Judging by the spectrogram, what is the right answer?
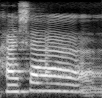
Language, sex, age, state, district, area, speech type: Sanskrit, female, 30-45, Karnataka, Shimoga, rural, spontaneous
